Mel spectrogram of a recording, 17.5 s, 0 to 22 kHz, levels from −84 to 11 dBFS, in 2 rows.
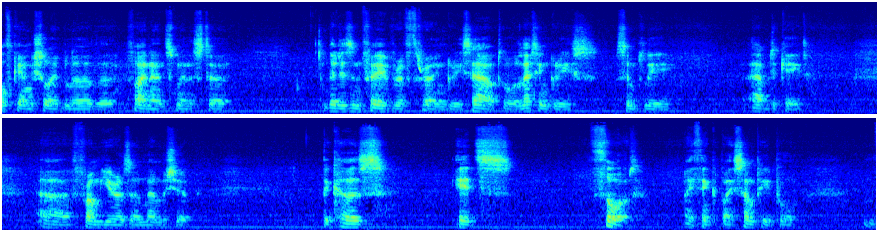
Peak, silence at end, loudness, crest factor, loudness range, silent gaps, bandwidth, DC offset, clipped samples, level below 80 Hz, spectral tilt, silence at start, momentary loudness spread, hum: -14 dBFS; 0 s; -35 LUFS; 24 dB; 7 LU; none; 19 kHz; under 0.1%; under 0.1%; -76 dBFS; -1 dB/octave; 0 s; 22 LU; none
